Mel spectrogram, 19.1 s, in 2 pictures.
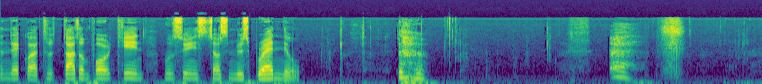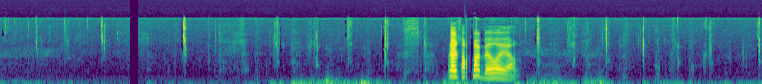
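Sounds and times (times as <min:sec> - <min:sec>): woman chewing: 0:05.5 - 0:05.9, 0:06.8 - 0:07.2, 0:08.6 - 0:15.0, 0:16.0 - 0:19.0
short hiss of breath: 0:08.2 - 0:08.6.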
